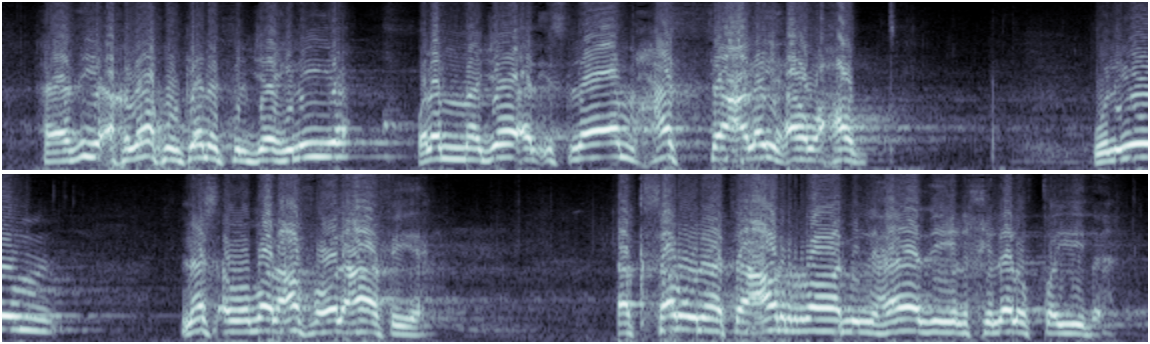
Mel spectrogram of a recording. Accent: Egypt; العاطفة فينا كمصريين موجودة، موجودة من القديم

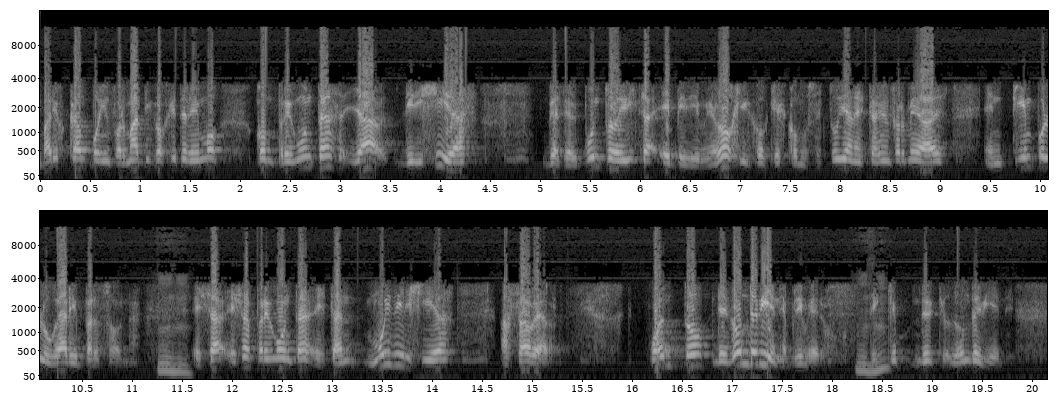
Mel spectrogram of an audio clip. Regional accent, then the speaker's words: Mendoza, Argentina; Yo soy mendocino, sí.

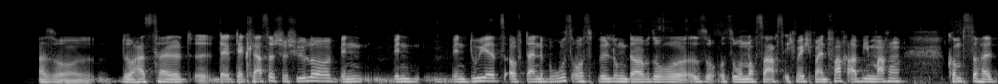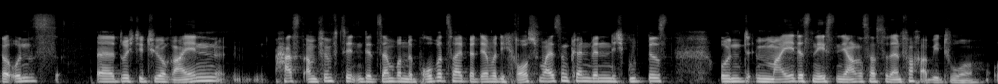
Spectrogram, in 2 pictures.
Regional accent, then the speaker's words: Thuringia, Germany; now in Bavaria, Germany; Ja, ich komme eigentlich von der hessischen Grenze.

